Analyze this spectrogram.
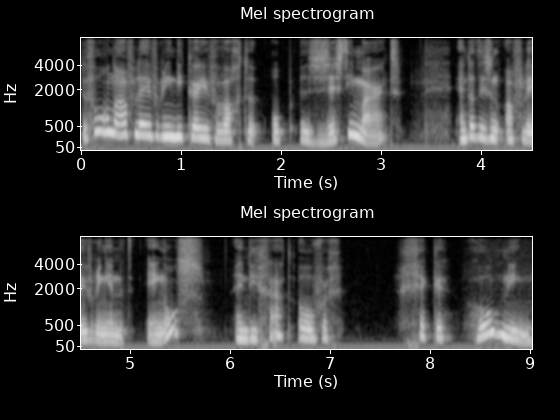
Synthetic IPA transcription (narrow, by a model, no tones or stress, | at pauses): d̥əvɔlˠχəndəɑflejvərɪŋdikɑnjəvəɹʋɑχtəɔpzɛstinma̰ːɹt | ʔɛndɑtɪs̬ənɑflejvərɪŋɪnɦətɛŋəlˠs | ɛndiχaːtʰowvəɹ | χɛkə | hownɪŋ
